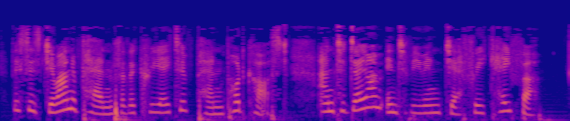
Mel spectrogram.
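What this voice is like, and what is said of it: Australian accent tinged with British. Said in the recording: “your Australian accent is actually the best... The Australian accent... Mine's kind of tinged with British.”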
